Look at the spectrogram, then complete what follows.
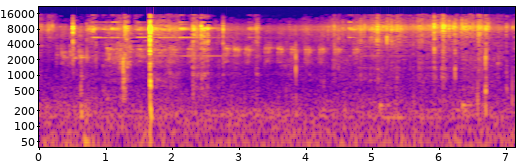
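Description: Dry wooden kindling sticks and dried leaves being handled in a brick fire pit: scattered light clicks and rustles, with one sharper knock about a second and a half in. The small clicks go on as the leaves catch fire near the end.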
